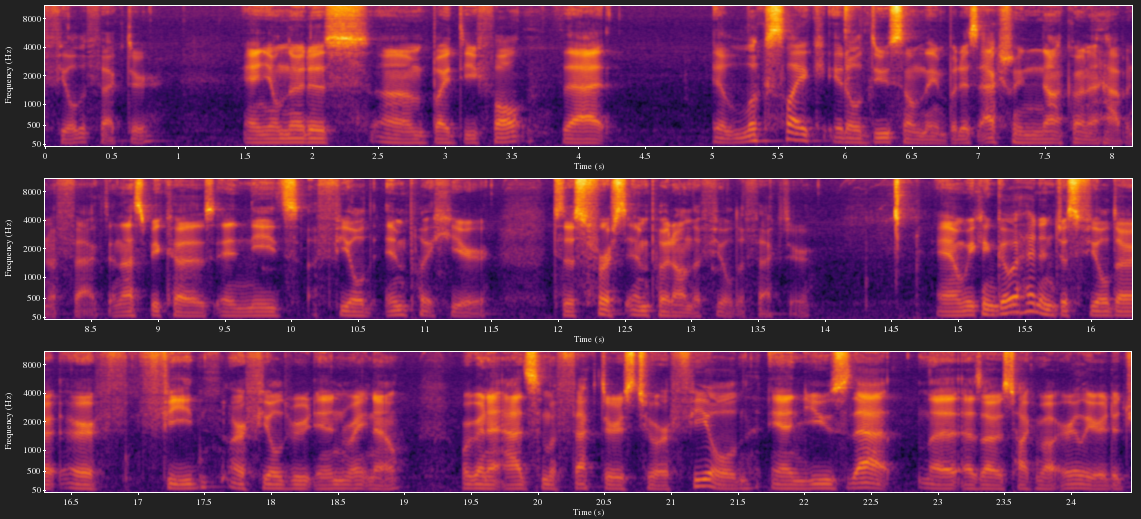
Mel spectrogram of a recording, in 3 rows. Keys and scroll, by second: 6.0 space.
